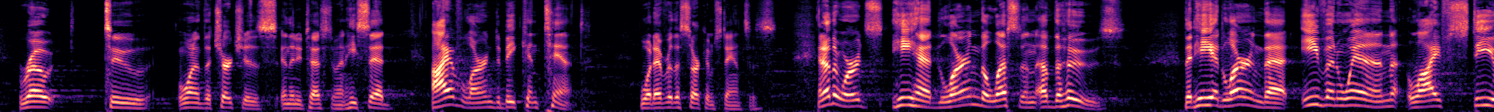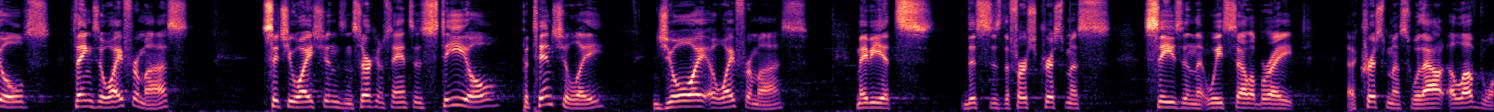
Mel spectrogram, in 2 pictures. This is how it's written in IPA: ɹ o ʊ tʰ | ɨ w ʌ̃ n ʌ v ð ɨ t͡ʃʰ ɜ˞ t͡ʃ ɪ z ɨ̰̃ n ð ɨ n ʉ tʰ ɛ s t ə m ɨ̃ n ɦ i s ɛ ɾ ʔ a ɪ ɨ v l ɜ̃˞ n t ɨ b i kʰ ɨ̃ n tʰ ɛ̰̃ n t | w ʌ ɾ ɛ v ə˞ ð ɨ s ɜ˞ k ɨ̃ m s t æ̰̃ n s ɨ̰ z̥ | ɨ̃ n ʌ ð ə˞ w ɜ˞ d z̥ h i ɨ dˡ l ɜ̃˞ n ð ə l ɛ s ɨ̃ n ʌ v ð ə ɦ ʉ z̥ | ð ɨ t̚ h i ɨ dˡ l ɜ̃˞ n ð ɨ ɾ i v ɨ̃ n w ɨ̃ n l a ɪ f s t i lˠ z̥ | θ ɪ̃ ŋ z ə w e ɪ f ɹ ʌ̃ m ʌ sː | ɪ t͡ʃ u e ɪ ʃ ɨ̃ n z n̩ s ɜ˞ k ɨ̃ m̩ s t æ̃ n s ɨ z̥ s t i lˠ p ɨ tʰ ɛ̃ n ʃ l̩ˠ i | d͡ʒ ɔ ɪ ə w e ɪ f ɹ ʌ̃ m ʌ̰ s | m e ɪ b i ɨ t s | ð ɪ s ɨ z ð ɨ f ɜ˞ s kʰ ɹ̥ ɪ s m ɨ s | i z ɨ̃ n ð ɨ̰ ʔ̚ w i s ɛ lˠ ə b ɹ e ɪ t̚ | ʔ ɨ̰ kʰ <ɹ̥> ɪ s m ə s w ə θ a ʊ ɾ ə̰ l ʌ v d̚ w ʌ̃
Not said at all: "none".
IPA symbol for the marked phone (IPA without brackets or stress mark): ɹ̥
